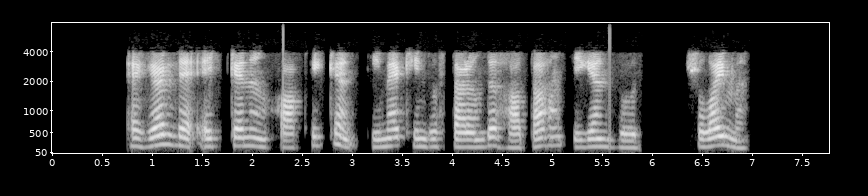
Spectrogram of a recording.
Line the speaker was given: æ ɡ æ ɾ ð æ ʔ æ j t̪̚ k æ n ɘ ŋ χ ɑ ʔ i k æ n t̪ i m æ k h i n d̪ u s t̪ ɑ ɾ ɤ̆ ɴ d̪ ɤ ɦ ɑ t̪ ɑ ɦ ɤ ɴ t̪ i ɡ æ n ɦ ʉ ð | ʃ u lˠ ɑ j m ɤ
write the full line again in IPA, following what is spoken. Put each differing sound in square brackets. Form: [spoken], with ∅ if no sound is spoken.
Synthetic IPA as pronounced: æ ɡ æ ɾ ð æ ʔ æ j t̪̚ k æ n ɘ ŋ χ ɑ [q] i k æ n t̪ i m æ k h i n d̪ u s t̪ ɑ ɾ ɤ̆ ɴ d̪ ɤ ɦ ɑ t̪ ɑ ɦ ɤ ɴ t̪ i ɡ æ n ɦ ʉ ð | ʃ u lˠ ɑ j m ɤ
